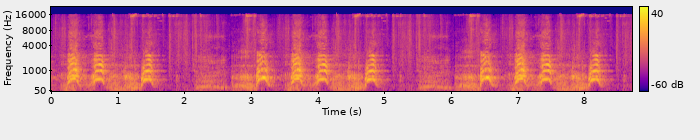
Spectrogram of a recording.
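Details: Angry dog barking in tight bursts of three to four sharp, harmonic-rich barks, each burst separated by a short pause, three bursts in all, with faint background hum between them.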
